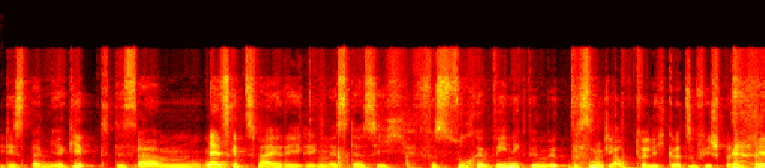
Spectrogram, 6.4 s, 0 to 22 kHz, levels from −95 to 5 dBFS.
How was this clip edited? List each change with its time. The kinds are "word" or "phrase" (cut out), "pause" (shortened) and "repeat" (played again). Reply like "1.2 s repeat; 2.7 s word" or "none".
1.1 s word; 2.9 s phrase; 4.1 s word; 5.0 s word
